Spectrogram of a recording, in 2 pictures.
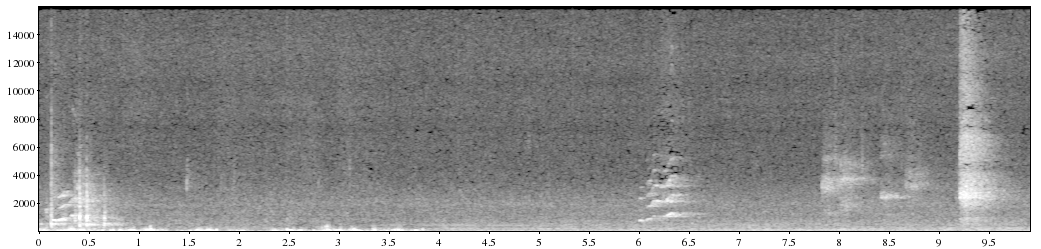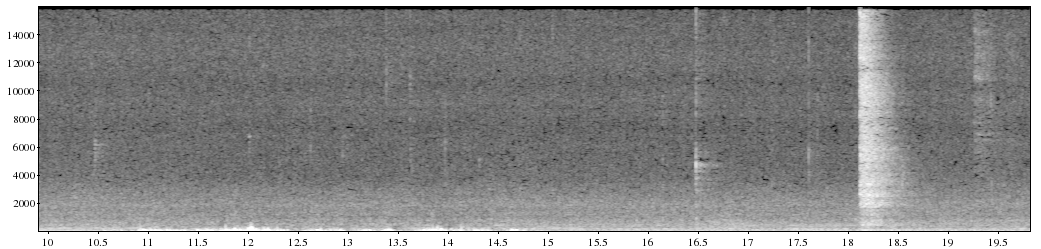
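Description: Young macaques chew juicy mango with wet, smacking bites.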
